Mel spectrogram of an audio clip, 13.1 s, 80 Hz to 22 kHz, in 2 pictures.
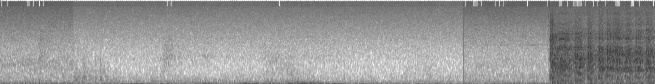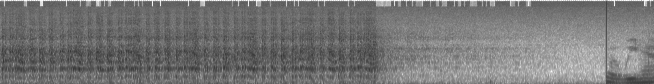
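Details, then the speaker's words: Toyota Supra once moss-covered with no compression, after correcting timing found 180 degrees out: starter cranks about five seconds at even beat near four per second without firing; compression now building, about 125 psi read. "all right and it sounds like it's building pressure that's what you want"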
